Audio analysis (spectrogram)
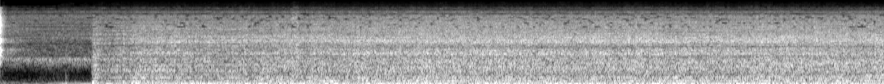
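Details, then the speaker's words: Gas fireplace burner tested after a new gas valve handle was fitted and the leaking furnace cap was repaired: soft ignition, then a steady low rumbling roar without popping or fluttering; lit and running normally, though parts may be slightly clogged and need burning out. "it there it is this is nice little furnace like I said some of these will probably clogged up a little going to take have to be burned out a little bit other than that it's cool"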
